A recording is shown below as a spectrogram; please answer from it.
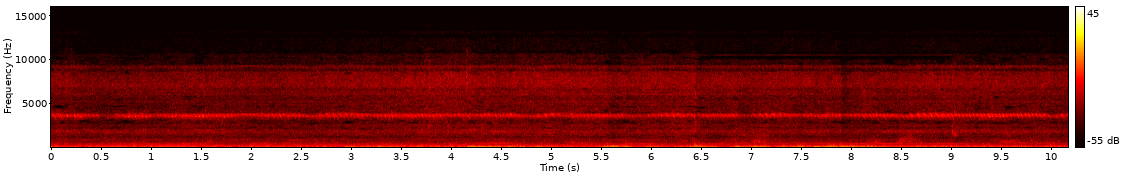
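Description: Crickets chirring outdoors at night: a steady, unbroken high-pitched trill. Irregular low rumbling noise is heard from about three seconds in until shortly before the end.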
